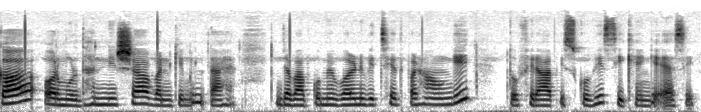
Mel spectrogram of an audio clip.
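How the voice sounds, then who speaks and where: A woman teaching a Sanskrit textbook lesson to children, patient and encouraging, slowly repeating words to model pronunciation. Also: medium pitch, darkish tone.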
